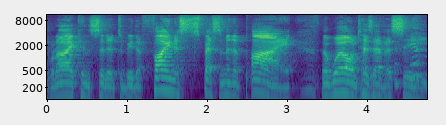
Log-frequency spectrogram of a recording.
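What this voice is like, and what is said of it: Ridiculous put-on accent. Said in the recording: “speaking in this ridiculous accent”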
